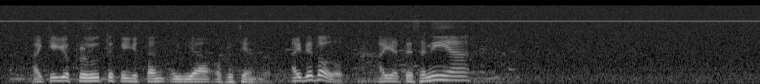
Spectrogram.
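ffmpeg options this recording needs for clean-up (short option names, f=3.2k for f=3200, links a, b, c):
-af "adeclick=t=4,bandreject=f=7.7k:w=30,afwtdn=0.0089"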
